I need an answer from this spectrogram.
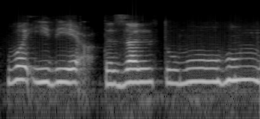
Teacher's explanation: دال نرمی سے اور زائے سیٹی کی تھوڑی آواز آئے گی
